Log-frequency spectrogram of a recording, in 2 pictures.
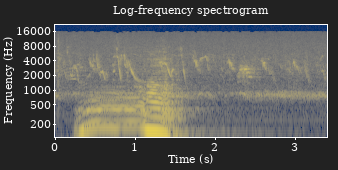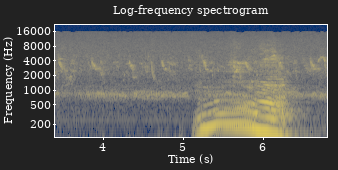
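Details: Lion in the Kgalagadi, recorded at Urikaruus in March 2018 while calling his coalition brothers; two deep, swelling roars ending in guttural grunts, with a continuous hum and scattered bird chirps in between.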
